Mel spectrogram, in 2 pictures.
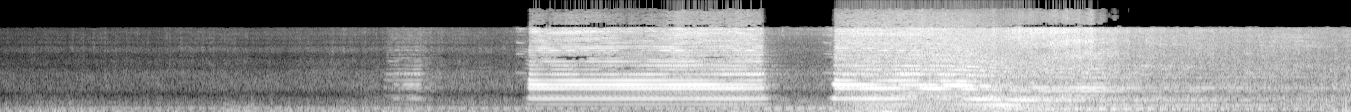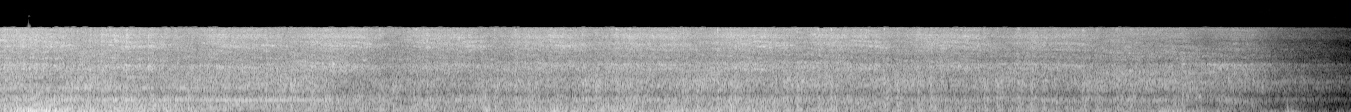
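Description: An Indian Railways electric locomotive hauling an express train sounds its horn: a short toot, then two long loud blasts, the second dropping in pitch as the locomotive passes. The passenger coaches follow with a steady rumble and clatter of wheels on the rails that slowly fades away.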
